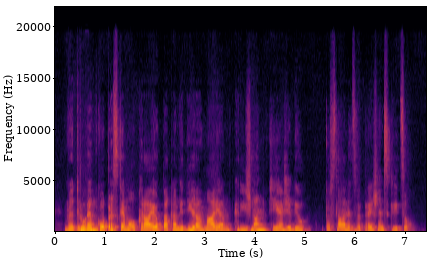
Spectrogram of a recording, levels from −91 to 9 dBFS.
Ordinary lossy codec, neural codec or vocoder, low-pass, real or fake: none; codec, 44.1 kHz, 2.6 kbps, DAC; 19.8 kHz; fake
